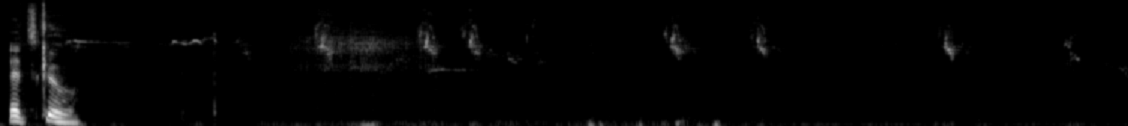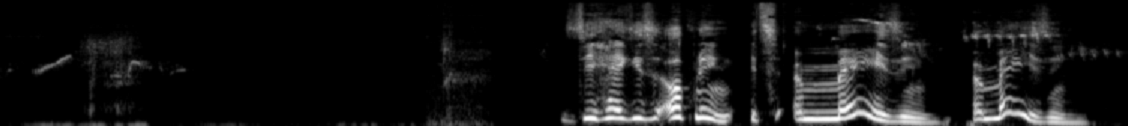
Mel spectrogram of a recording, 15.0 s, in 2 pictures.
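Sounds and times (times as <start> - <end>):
faint bird chirps: 0.3 - 9.2, 13.7 - 15.0
rising bird call: 7.1 - 8.8.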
